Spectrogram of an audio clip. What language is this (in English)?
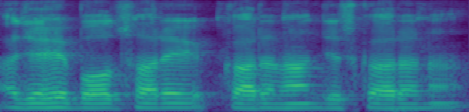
Punjabi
